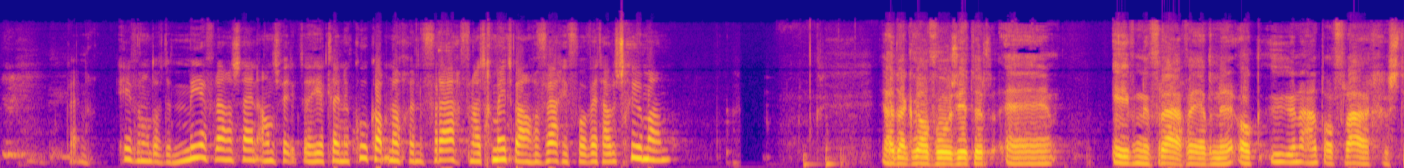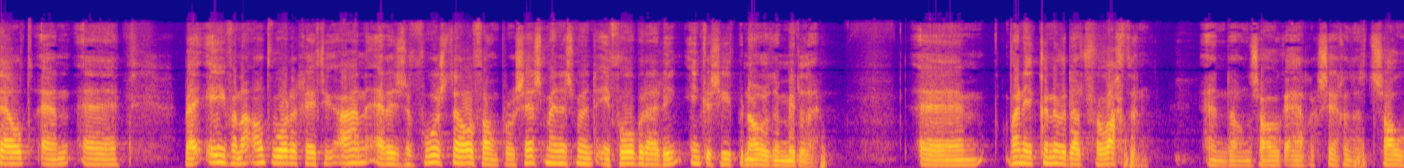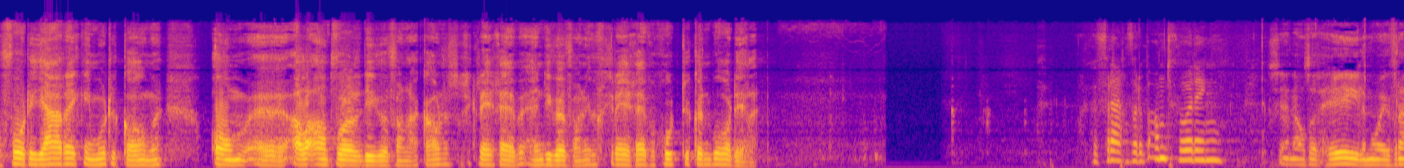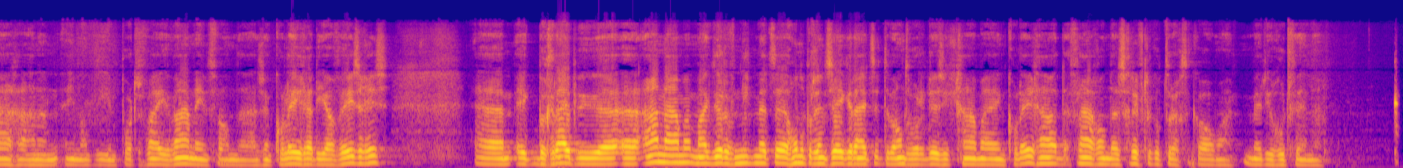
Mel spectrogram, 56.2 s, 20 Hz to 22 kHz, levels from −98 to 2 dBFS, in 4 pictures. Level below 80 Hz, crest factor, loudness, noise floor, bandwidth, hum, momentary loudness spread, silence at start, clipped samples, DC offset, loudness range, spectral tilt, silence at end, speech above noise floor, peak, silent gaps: -50 dBFS; 14 dB; -13 LUFS; -63 dBFS; 14 kHz; none; 12 LU; 0.05 s; under 0.1%; under 0.1%; 6 LU; -5 dB/octave; 0.05 s; 50 dB; 0 dBFS; none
